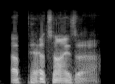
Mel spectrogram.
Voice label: "appetizer", British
